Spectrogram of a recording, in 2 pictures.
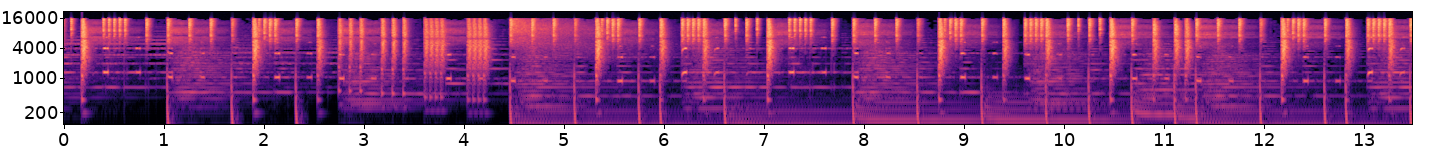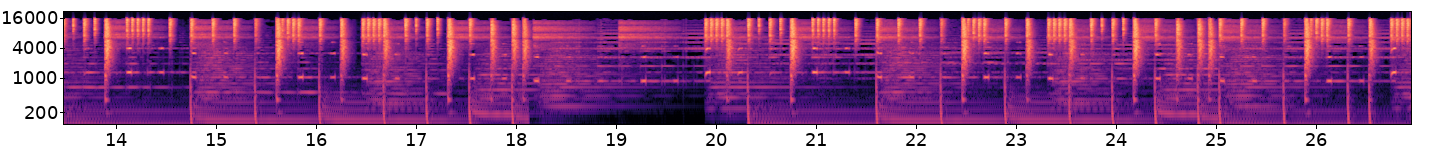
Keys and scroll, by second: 7.8 ctrl+z, 8.0 ctrl+z, 14.7 Escape, 23.6 Escape.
